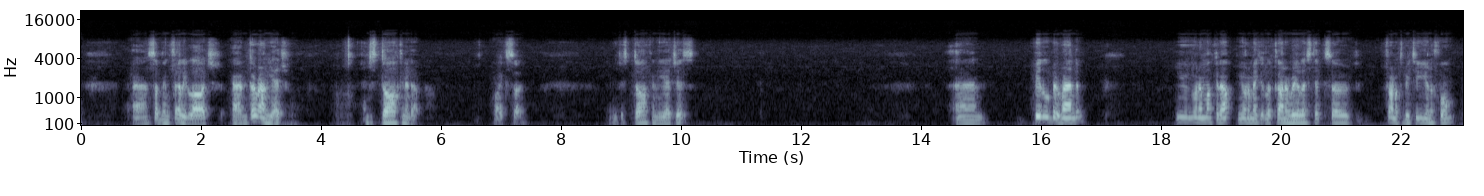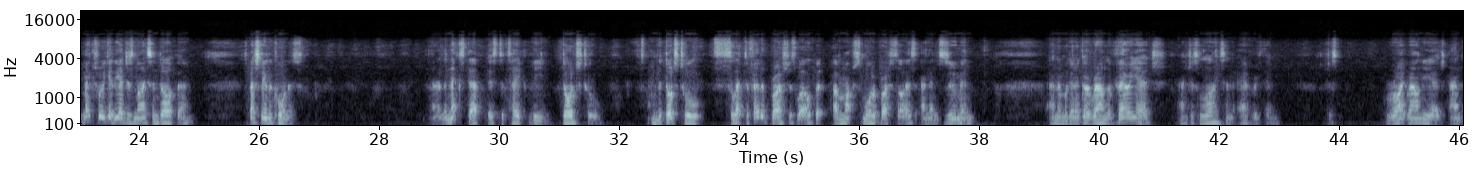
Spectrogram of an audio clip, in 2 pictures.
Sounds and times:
Speech: 0.8s - 3.6s, 4.4s - 5.7s, 6.8s - 7.5s, 8.8s - 10.3s, 14.5s - 15.2s, 15.9s - 16.8s, 18.2s - 25.0s, 25.8s - 26.8s, 28.8s - 38.0s, 39.2s - 43.0s, 43.8s - 44.0s, 44.8s - 46.0s.

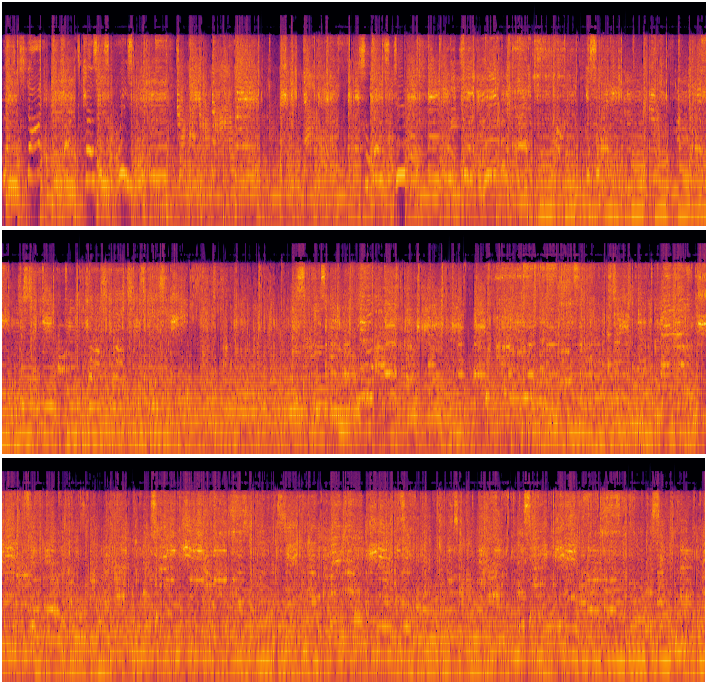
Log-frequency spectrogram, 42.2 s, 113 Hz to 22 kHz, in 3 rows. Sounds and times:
Music: 0.0s - 42.2s.

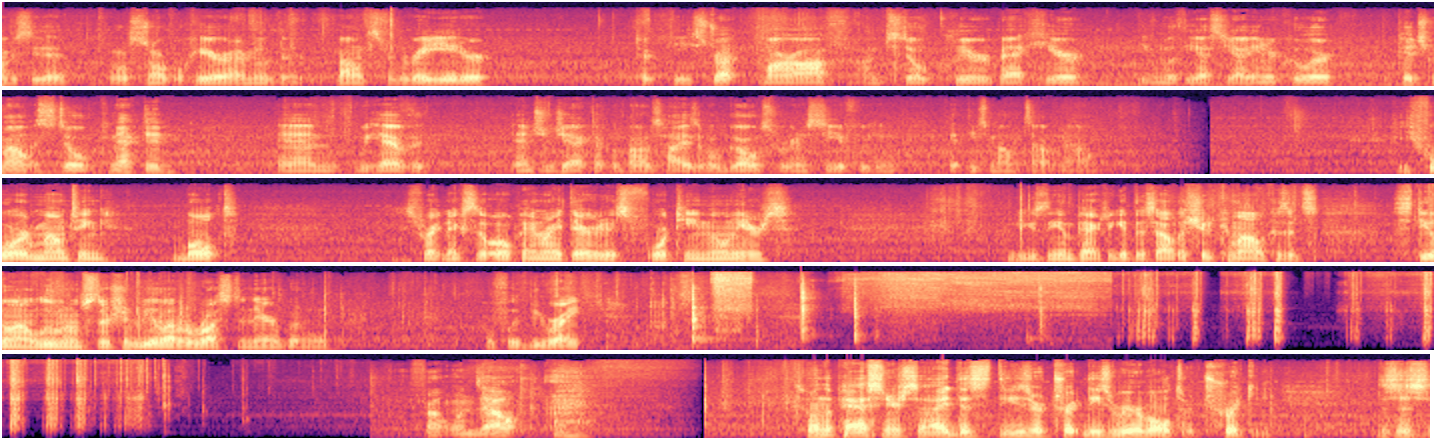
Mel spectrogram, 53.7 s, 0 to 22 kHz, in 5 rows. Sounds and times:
Speech: 0.0s - 3.7s, 4.7s - 12.1s, 12.8s - 14.0s, 14.6s - 19.0s, 21.2s - 23.3s, 24.4s - 27.5s, 29.0s - 34.7s, 35.8s - 36.6s, 46.1s - 46.9s, 48.9s - 52.5s, 53.3s - 53.6s.

